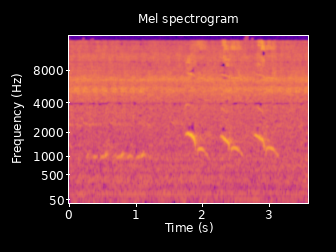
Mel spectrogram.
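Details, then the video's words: Three sharp downslurred whistles from a laughingthrush in the wild, each dropping quickly in pitch and repeated roughly every half second after a faint murmur of softer notes. "KEHIDUPAN BURUNG POKSAI D ALAM LIAR_POKSAY"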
